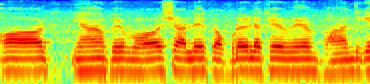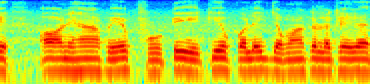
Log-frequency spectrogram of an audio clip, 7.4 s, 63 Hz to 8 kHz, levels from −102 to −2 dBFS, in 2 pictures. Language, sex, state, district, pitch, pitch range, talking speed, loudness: Hindi, male, Haryana, Charkhi Dadri, 135 Hz, 135-140 Hz, 180 wpm, -15 LUFS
